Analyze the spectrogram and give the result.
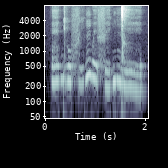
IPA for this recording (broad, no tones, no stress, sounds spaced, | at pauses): ɛ̤ ɡ i̤ w f i̤ ŋʷ e̤ f e̤ ɡ ŋ͡ǀ e̤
